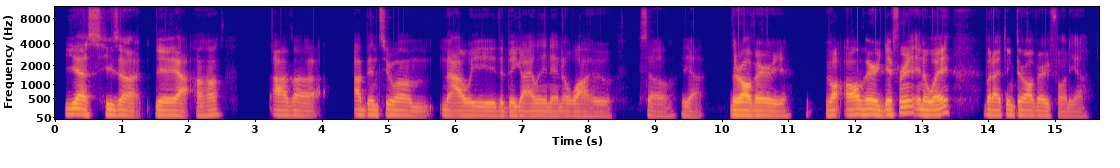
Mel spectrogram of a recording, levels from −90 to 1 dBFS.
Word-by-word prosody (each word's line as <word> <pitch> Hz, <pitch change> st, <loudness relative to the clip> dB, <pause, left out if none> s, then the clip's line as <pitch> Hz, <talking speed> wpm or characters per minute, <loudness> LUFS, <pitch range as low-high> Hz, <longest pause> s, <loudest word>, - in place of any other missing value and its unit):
Yes, 120 Hz, -2 st, +3 dB
he's, 115 Hz, -2 st, -1 dB
uh 100 Hz, -5 st, 0 dB, 0.2 s
Yeah, 105 Hz, -1 st, +3 dB
yeah, 100 Hz, 0 st, +2 dB
yeah, 100 Hz, -2 st, +2 dB
uh-huh. 105 Hz, +4 st, -3 dB, 0.8 s
I've, 105 Hz, -2 st, -1 dB
uh 95 Hz, -2 st, -3 dB, 0.5 s
I've 110 Hz, -1 st, -1 dB
been 110 Hz, -1 st, -1 dB
to, 110 Hz, -2 st, 0 dB
um, 95 Hz, -3 st, -4 dB
Maui, 100 Hz, -2 st, -1 dB
the 95 Hz, +1 st, -4 dB
Big 95 Hz, +2 st, -2 dB
Island, 95 Hz, 0 st, -2 dB
and 90 Hz, +1 st, -5 dB
Oahu, 85 Hz, -2 st, -4 dB, 0.4 s
so 85 Hz, -1 st, -9 dB
yeah. 95 Hz, -4 st, -8 dB, 0.4 s
They're 105 Hz, -1 st, +5 dB
all 100 Hz, -1 st, +8 dB
very 95 Hz, -2 st, +1 dB, 0.5 s
va 105 Hz, 0 st, +2 dB
all 110 Hz, +1 st, +4 dB
very 115 Hz, -2 st, +6 dB
different 115 Hz, +8 st, +3 dB
in 120 Hz, -, +2 dB
a 110 Hz, -, +4 dB
way, 110 Hz, +8 st, +4 dB, 0.5 s
but 110 Hz, -2 st, +1 dB
I 100 Hz, -1 st, +1 dB
think 105 Hz, 0 st, -4 dB
they're 105 Hz, -1 st, 0 dB
all 100 Hz, -1 st, +1 dB
very 95 Hz, -1 st, -2 dB
fun, 90 Hz, 0 st, -9 dB
yeah. 85 Hz, -1 st, -12 dB
100 Hz, 150 wpm, -23 LUFS, 95-110 Hz, 0.8 s, all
